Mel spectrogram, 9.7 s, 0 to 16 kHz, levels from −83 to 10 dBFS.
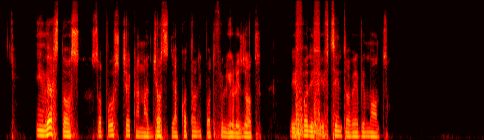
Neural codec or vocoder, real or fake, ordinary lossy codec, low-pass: none; real; Opus, 24 kbps; 14.4 kHz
